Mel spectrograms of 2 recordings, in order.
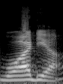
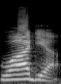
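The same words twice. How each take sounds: The two takes are said the same way.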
